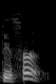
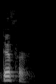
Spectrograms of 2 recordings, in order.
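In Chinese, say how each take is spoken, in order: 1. 重音在第二个音节。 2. 重音在第一个音节。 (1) "注意尽管是动词不要读differ" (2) "但这个动词特殊，读成differ"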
